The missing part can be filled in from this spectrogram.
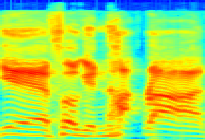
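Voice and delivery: drawn-out, hotshot douchey guy voice. Acting out a pitched movie's hotshot DJ: douchey guy voice. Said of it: "a douchey guy with a leather jacket".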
